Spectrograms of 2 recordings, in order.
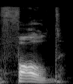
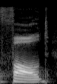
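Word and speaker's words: fauld: And this piece of armor is called a fold. Are you familiar? Uh, how do you spell it?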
